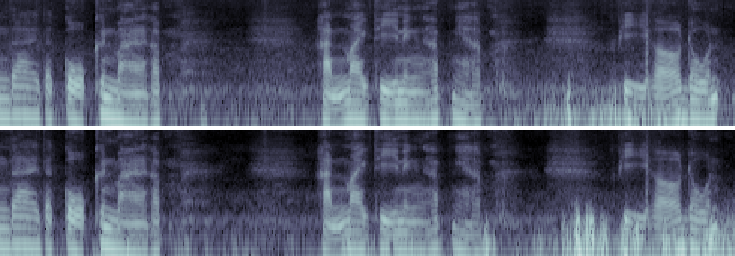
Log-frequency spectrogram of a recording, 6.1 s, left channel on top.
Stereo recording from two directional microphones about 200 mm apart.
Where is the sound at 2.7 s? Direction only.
Centre (ahead or behind).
